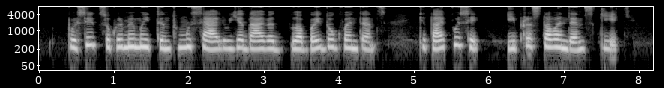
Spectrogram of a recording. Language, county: Lithuanian, Alytus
